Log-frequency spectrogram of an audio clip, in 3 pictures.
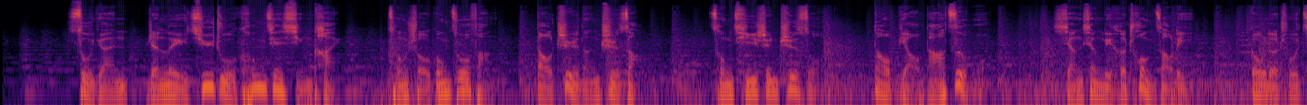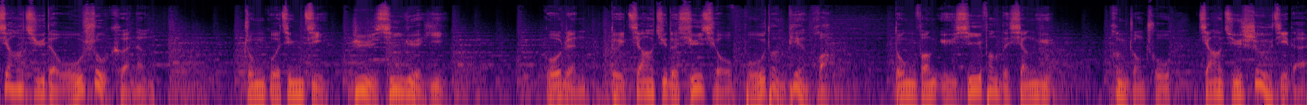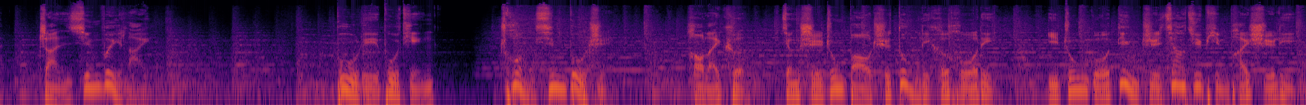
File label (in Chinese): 专题深沉稳健品质感 家居; 好莱客家居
